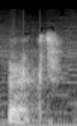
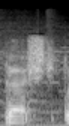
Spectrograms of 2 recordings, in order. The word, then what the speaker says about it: Becht: Yes, Becht, yeah. Although it is in some parts of Germany pronounced Becht, but I won't go into semantics there. No, right. Becht is the way it's been pronounced.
